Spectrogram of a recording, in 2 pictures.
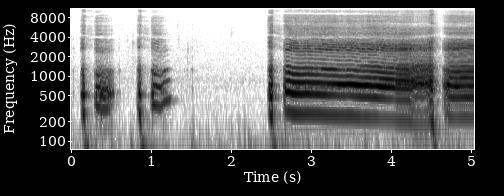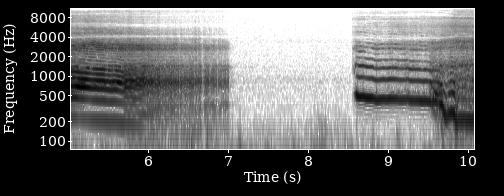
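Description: A man wailing in emotional release: a few short laughing bursts at the start, then a long drawn-out wail falling slowly in pitch, broken once briefly for breath, and a second falling wail near the end.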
